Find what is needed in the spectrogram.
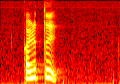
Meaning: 1. neck (the part of the body connecting the head and the trunk found in humans and some animals) 2. throat 3. neck (of certain kinds of pots), (of a shirt) collar
- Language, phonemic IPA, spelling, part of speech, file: Tamil, /kɐɻʊt̪ːɯ/, கழுத்து, noun, Ta-கழுத்து.ogg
